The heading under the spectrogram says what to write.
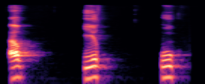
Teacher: Tidak ada aliran suara dan tidak ada juga aliran nafasnya. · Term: syiddah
